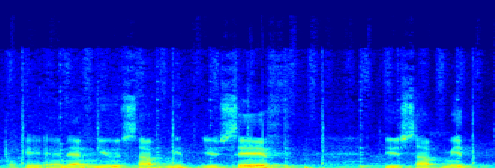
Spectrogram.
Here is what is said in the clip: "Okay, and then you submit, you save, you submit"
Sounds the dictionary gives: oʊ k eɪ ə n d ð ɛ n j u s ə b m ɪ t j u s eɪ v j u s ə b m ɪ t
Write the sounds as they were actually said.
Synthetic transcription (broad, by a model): oʊ k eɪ ə n d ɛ n j u s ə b m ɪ t j u s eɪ f j u s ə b m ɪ t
